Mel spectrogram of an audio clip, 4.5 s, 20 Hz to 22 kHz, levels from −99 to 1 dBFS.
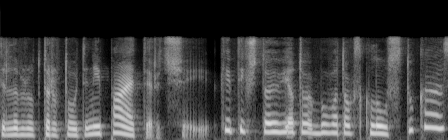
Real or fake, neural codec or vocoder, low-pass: fake; codec, 16 kHz, 1 kbps, X-Codec, WavLM features, trained on Multilingual LibriSpeech; 7.2 kHz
